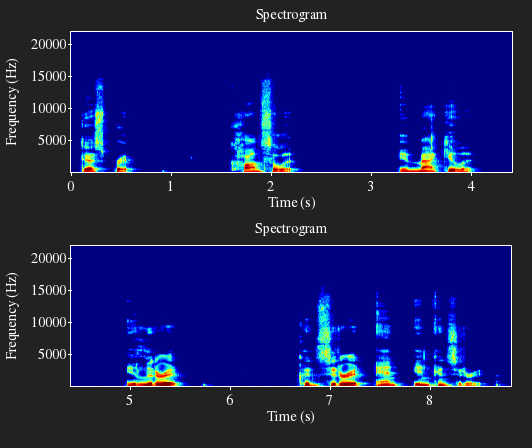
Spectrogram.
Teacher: The pronunciation is it, not ate because they're not verbs.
